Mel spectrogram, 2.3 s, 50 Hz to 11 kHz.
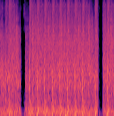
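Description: Rapid gunfire from a gun in the PS1 video game Army Men: World War rattles in dense continuous bursts, broken by two brief pauses, with no talk.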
